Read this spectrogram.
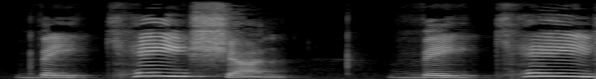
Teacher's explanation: Não é o som de tch, como em tchau. É o som de sh, como em xícara.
